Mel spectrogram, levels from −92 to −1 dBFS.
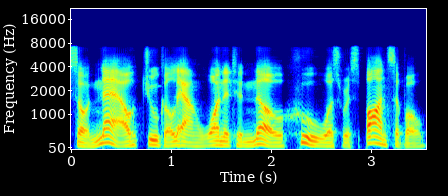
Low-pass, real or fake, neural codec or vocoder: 7.2 kHz; fake; codec, 16 kHz, 0.7 kbps, FocalCodec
